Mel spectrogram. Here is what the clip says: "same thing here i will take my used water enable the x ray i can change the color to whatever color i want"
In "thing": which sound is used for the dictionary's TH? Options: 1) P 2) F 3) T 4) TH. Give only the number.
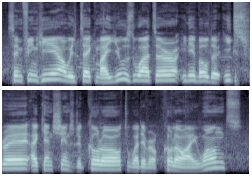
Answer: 2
